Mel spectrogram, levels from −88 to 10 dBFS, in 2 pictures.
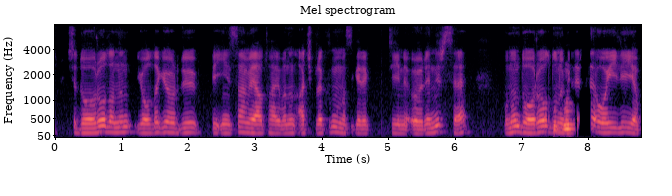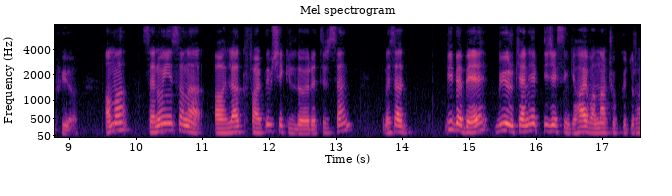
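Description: A speech clip in which the talker's level collapses between 7.7 and 8.03 s, falling by around 35 dB for roughly a third of a second before recovering. On a waveform the envelope pinches to a thin sliver; on a spectrogram, whose energy already stops at 8 kHz from the call's microphone processing, the whole band fades to near-black over that stretch. This is likely speech suppressed in double talk, the echo canceller mistaking the talker for loudspeaker echo while both sides spoke and muting them.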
